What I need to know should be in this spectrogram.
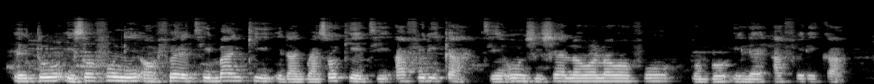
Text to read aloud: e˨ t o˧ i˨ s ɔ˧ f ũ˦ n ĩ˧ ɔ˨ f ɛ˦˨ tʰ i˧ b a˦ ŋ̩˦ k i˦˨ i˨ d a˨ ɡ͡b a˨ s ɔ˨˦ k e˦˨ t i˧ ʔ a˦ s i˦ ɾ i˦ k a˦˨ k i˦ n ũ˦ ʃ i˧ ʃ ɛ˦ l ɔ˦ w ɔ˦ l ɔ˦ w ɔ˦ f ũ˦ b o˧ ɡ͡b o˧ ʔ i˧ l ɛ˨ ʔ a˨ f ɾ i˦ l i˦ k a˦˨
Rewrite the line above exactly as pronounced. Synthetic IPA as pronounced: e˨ t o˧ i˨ s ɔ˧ f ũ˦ n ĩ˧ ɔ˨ f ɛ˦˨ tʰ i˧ b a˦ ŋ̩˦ k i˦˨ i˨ d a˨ ɡ͡b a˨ s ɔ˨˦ k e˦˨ t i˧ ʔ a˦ f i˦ ɾ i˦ k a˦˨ t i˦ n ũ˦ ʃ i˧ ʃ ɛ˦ l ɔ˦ w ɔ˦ l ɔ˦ w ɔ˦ f ũ˦ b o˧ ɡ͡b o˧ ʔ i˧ l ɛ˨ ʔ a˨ f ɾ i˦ ɾ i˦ k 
